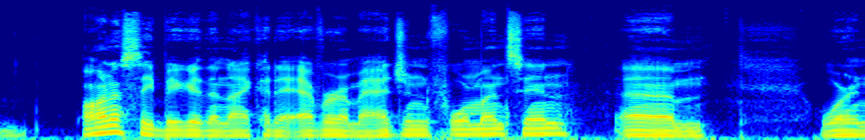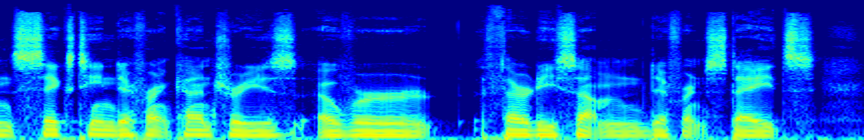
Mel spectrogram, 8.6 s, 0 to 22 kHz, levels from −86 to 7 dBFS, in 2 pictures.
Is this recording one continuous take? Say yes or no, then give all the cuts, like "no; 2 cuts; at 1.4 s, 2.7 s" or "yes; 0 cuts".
yes; 0 cuts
